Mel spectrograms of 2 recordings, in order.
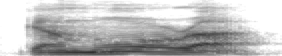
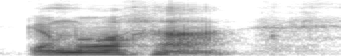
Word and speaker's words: Gomorrah: I heard a slight Portuguese pronunciation for gamora. I think you said gamoha. Okay. It's hard when they're almost identical. Just a little difference in pronunciation. It can be tough to remember. Could you repeat please? So it's goa r hard r not not the karaoka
